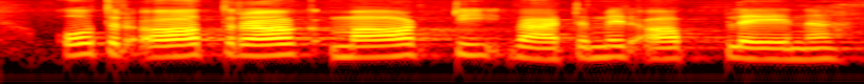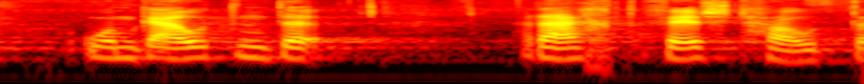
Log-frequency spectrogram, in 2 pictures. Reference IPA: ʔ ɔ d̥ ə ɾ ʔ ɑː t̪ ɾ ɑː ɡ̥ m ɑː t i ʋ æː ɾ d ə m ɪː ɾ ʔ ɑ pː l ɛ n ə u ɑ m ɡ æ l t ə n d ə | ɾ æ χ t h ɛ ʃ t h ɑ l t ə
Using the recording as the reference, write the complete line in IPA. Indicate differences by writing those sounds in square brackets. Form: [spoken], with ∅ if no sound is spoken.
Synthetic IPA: ʔ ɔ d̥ ə ɾ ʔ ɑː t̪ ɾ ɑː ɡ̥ m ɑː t i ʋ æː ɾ d ə m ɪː ɾ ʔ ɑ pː l [ɛː] n ə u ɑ m ɡ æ l t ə n d ə | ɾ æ χ t [f] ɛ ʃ t h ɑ l t ə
